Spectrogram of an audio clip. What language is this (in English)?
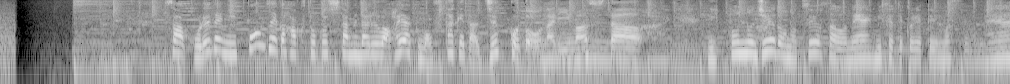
Japanese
